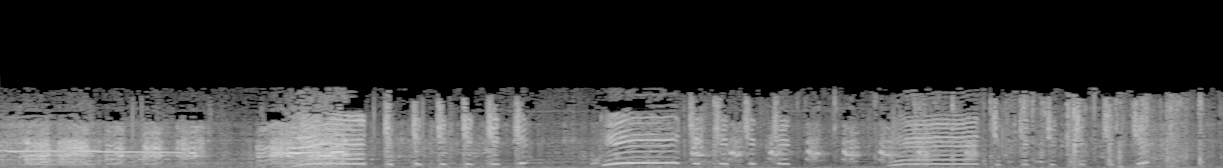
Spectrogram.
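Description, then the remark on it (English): Several hens on a farm cluck busily, a steady jumble of short clucks broken by a few louder, drawn-out squawks, with no voices. “Oh, I'd go on with the chores around the farm, feed the chickens and tend the garden day after day.”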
